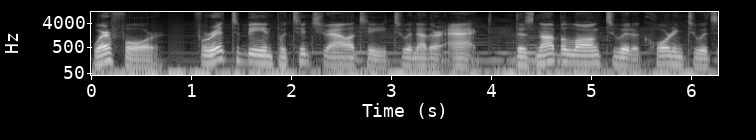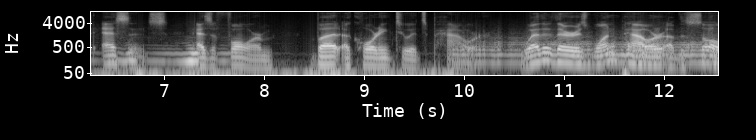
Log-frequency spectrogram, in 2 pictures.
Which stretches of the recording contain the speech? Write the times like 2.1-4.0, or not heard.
0.0-12.5.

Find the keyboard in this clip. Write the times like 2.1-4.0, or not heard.
not heard.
